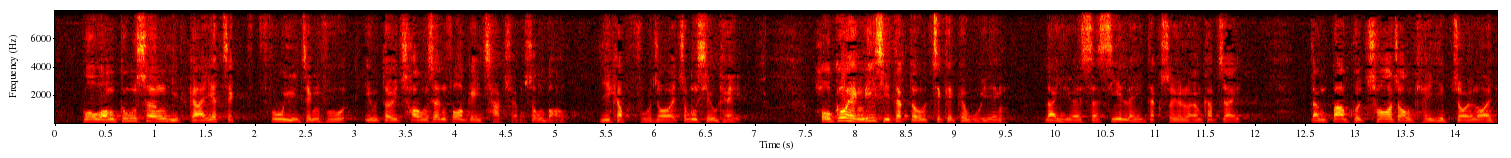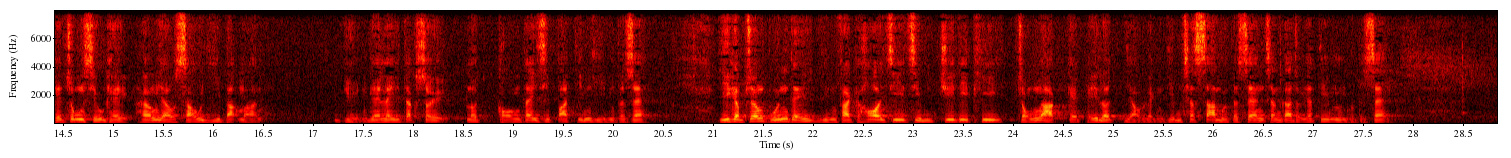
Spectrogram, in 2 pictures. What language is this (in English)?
Cantonese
